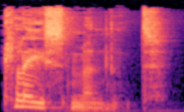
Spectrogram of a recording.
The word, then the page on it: placement: British English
